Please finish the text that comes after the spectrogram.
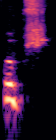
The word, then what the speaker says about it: Hübsch: It's actually spelled H with an umlaut, BSCH, pronounced Hübsch.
